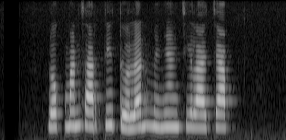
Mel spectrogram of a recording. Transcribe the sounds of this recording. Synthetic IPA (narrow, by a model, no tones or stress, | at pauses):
luk̚mansard̪̥i̤d̪̥o̤lanməɲaŋt͡ʃilat͡ʃap̚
